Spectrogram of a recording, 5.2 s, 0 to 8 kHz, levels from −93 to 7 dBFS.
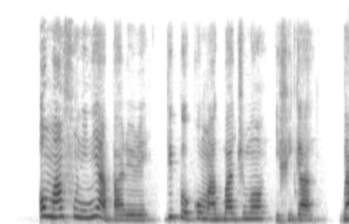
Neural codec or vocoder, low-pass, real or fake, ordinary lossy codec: none; 7.2 kHz; real; none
